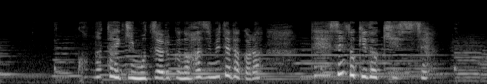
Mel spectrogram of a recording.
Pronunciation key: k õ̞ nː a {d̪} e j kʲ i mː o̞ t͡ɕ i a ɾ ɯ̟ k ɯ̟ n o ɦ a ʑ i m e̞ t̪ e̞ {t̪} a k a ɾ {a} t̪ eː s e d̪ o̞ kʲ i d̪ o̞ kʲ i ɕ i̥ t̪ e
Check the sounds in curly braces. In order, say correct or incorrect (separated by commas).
incorrect, incorrect, correct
